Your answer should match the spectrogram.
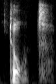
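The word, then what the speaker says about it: Tóth: So Laszlo, and the taught would be like as if without the H. So taught, like the English word, the past tense of teach, taught. You know, the same. Okay. That's the same pronunciation. Right. Well, I've never have got that. So yeah, I mean, it's in Hungary. It's quite common to have like H in the end of the names, but it's like a silent H. You don't really pronounce it.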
